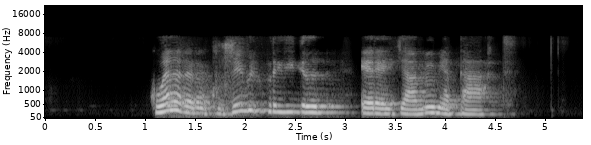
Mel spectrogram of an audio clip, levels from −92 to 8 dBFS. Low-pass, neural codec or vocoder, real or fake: 7.2 kHz; codec, 16 kHz, 1 kbps, X-Codec, HuBERT features, trained on general audio; fake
